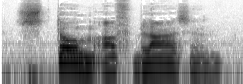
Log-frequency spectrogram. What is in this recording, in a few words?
"stoom afblazen", Dutch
